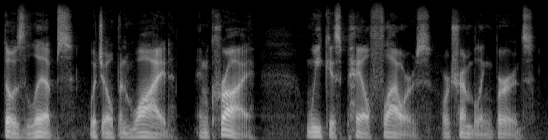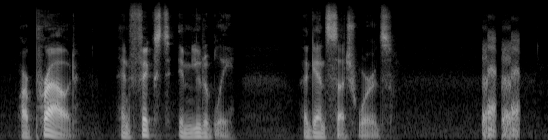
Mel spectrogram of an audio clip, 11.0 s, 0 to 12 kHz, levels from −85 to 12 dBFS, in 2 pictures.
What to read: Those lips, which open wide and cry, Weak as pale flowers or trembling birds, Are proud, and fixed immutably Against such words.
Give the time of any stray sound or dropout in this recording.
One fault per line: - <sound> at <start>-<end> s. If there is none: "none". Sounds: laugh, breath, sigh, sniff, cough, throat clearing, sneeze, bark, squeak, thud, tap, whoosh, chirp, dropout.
- laugh at 10.3-10.7 s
